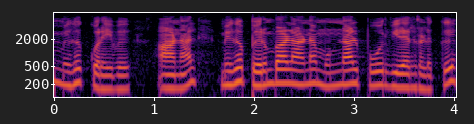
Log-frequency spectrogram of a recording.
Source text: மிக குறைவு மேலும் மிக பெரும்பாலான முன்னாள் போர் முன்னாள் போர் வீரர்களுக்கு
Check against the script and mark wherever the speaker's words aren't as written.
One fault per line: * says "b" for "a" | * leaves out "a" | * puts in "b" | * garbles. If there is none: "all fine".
* says "ஆனால்" for "மேலும்"
* leaves out "முன்னாள் போர்"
